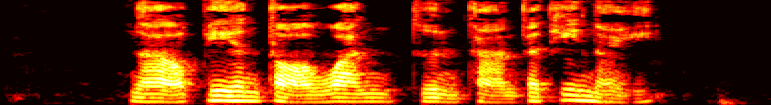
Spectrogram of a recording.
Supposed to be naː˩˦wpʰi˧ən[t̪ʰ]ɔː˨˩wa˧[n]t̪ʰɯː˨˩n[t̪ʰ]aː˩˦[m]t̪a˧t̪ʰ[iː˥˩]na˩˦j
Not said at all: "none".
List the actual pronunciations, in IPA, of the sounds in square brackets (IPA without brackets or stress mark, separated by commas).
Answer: t̪, n, t̪ʰ, n, iː˥˩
